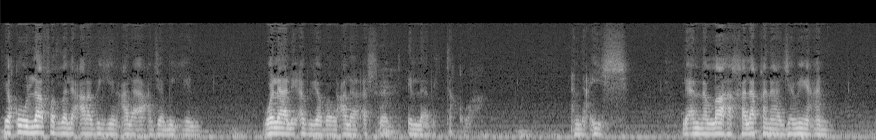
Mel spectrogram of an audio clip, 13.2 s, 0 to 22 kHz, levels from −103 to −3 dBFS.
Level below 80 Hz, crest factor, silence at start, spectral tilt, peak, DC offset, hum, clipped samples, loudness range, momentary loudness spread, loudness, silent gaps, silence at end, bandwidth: -42 dBFS; 22 dB; 0 s; -7.5 dB/octave; -4 dBFS; under 0.1%; none; under 0.1%; 9 LU; 22 LU; -26 LUFS; none; 0 s; 12.5 kHz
